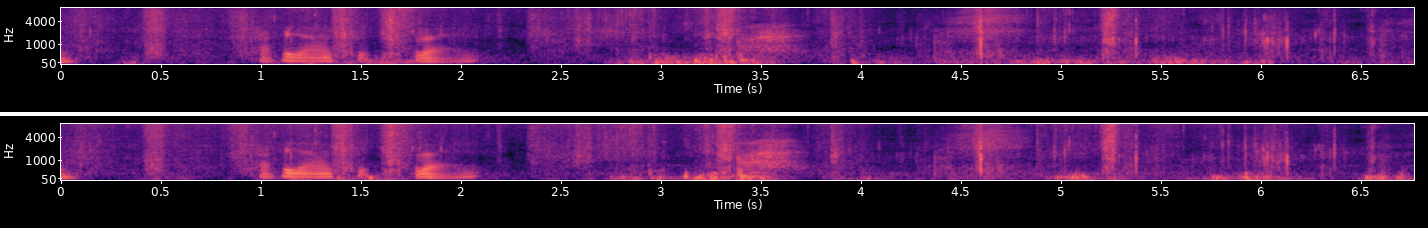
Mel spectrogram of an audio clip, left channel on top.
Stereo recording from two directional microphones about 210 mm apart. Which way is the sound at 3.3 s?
25° right (ahead or behind).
